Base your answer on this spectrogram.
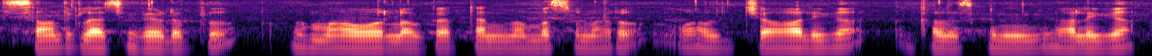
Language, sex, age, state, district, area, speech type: Telugu, male, 30-45, Andhra Pradesh, Sri Balaji, urban, spontaneous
